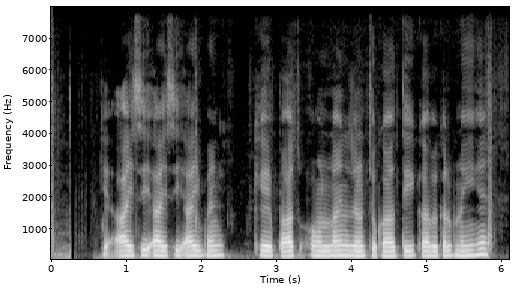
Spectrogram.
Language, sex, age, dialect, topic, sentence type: Hindi, male, 18-24, Awadhi Bundeli, banking, question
